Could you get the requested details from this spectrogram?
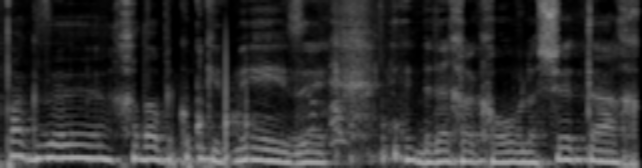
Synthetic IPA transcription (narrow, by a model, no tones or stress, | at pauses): pakzeχad̪aʁpikud̪̚kid̪mizebedeχklalkʰaʁovlaʃet̪aχ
